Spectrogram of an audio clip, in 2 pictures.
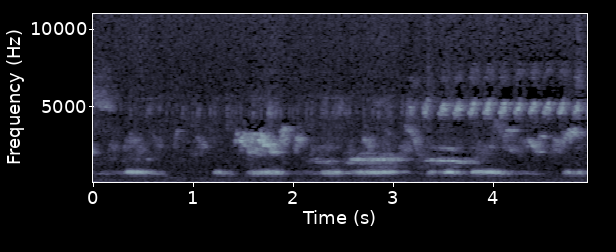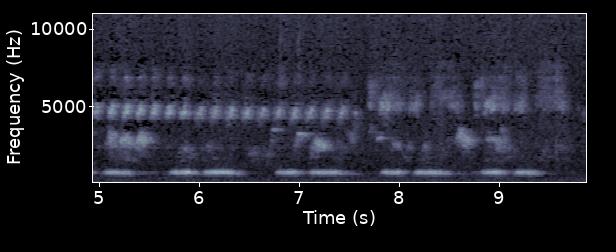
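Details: Female spotted dove calling to stimulate newly kept males: a faint, steady series of short, low, hollow coos repeated nearly twice a second, with thin high chirps from other small birds in the background.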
